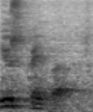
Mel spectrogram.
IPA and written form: ˈnjuːspeɪpə (newspaper)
